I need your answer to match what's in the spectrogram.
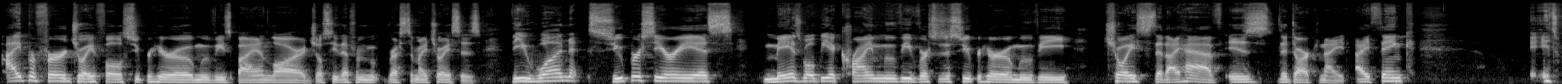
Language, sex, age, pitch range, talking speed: English, male, 30-49, 115-145 Hz, 165 wpm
